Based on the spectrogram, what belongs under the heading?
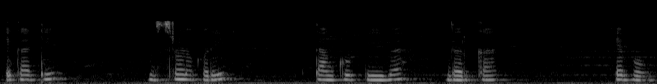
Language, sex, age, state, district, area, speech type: Odia, female, 18-30, Odisha, Mayurbhanj, rural, spontaneous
